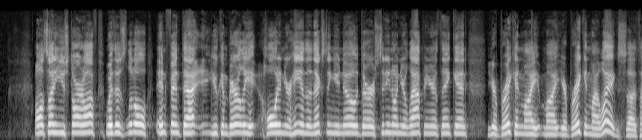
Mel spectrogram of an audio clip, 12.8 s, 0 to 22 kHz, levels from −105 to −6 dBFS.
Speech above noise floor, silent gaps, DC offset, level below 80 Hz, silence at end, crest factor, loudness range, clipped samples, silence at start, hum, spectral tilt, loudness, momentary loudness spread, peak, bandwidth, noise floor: 41 dB; none; under 0.1%; -64 dBFS; 0 s; 16 dB; 3 LU; under 0.1%; 0.7 s; none; -5 dB/octave; -22 LUFS; 7 LU; -6 dBFS; 14 kHz; -63 dBFS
